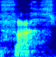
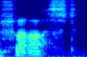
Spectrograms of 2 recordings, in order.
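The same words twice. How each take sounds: First: It is said with a northern English vowel. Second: It is said with a southern English vowel. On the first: "and fast" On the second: "rather than fast, like a southerner"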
